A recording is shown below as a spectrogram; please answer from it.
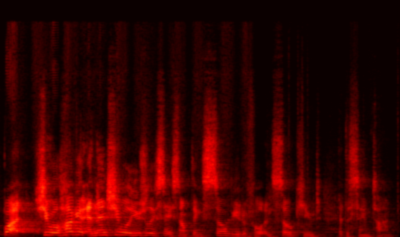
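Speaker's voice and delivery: ordinary delivery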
